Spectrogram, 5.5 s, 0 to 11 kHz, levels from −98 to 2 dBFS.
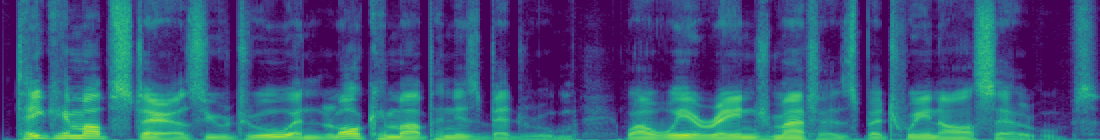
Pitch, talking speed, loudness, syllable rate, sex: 110 Hz, 195 wpm, -18 LUFS, 5.2 syllables/s, male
